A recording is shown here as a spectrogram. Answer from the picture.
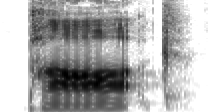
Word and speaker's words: Anderson Paak: It's P-A full stop A-K. Do you think it might be 2 syllables? Paak. For us, from now on, it's Anderson Paak.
